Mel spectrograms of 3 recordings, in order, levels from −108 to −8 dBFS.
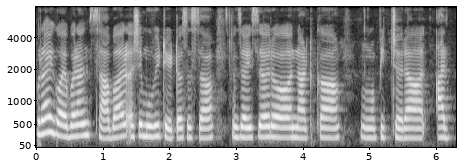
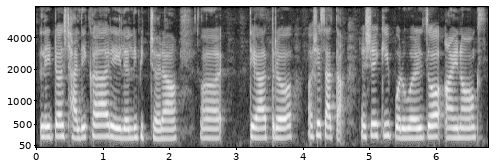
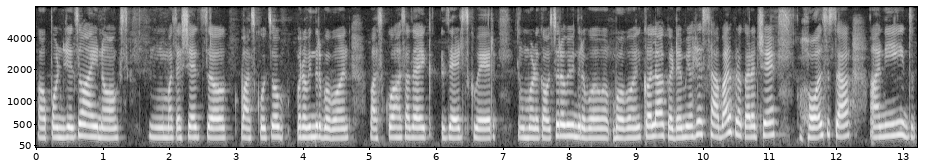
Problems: none marked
